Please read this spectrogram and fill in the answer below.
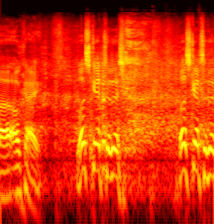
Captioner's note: audience laughing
